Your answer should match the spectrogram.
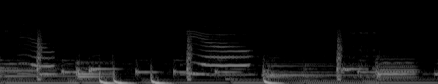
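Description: Background music with a deep kick drum, and over it a small puppy whimpering: a short high whine near the start and a longer one about two seconds in.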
